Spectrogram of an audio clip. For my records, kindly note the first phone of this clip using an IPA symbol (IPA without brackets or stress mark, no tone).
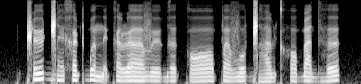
ǁ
